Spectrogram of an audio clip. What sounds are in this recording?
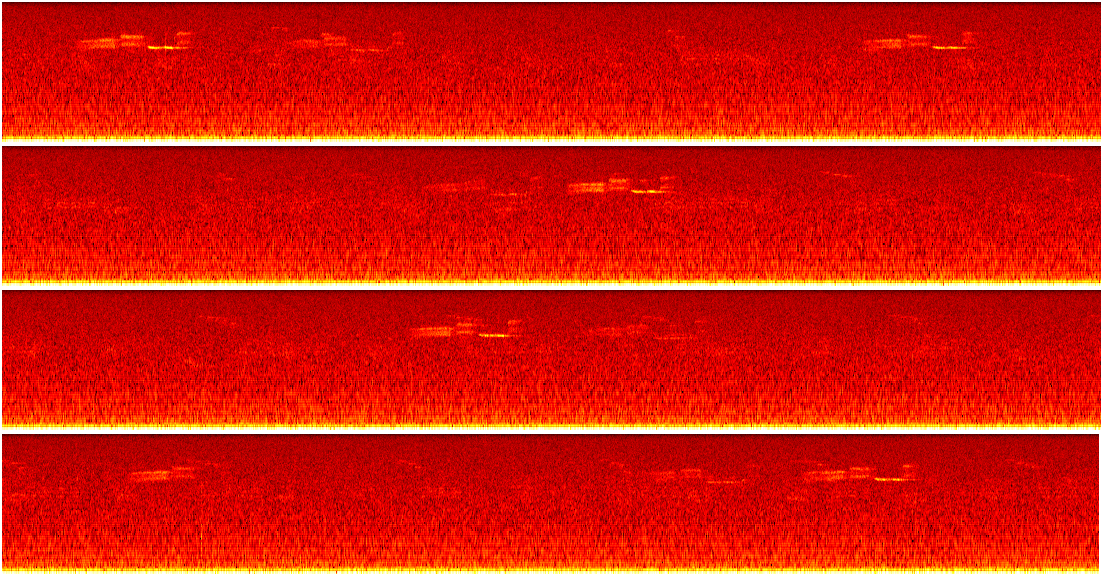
Red-eyed Vireo, Black-throated Green Warbler, Black-capped Chickadee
